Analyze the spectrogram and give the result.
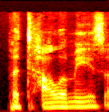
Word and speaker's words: Ptolemies: the Ptolemies. I pronounce the P. And don't pronounce the P. – I pronounce the P. – Silent P.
